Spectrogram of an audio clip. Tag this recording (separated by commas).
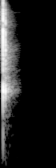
Finger snapping, Hands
